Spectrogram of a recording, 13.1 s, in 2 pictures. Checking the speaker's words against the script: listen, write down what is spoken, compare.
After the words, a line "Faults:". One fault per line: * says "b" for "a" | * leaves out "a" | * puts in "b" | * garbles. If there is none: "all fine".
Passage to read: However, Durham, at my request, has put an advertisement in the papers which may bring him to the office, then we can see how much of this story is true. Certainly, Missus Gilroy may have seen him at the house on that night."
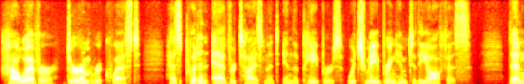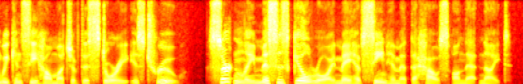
However, Durham, request, has put an advertisement in the papers which may bring him to the office, then we can see how much of this story is true. Certainly, Missus Gilroy may have seen him at the house on that night."
Faults:
* leaves out "at my"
